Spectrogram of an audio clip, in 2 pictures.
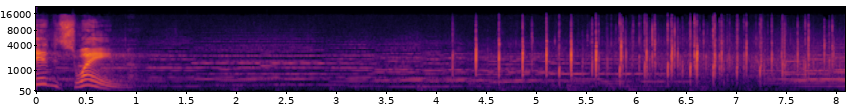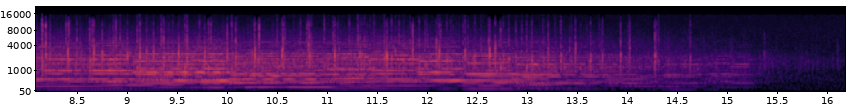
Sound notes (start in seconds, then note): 4.1 applause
